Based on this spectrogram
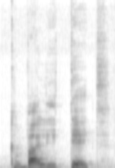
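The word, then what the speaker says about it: Qualität: دوكا نعطيكم باغ اكزامبل هنا هاد ليكزامبل كفاليتيت سي لا كاليتي كفاليتيت سي لا كاليتي داكو. هنا كيفاش قراينا كيفاش نطقناها كفا نطقناها كفا نديرو اونتر غيومي نطقناها كفا تنطق كفاليتيت داكوغ.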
